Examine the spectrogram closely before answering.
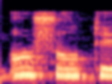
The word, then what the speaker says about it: enchanté: Here, when you say enchanté, if it's a woman saying it, you add an extra E. When you're writing it, pronunciation-wise, it's exactly the same. There's no change.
